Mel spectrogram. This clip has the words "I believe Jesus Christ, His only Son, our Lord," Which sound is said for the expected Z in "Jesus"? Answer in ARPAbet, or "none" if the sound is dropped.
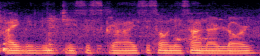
S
